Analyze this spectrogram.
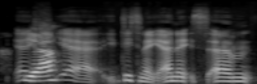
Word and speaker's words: Dittany: a herb, and I don't know how to pronounce it. I've been calling it Dittender, but I don't know if that's correct. Dittany. Yeah, Dittany.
